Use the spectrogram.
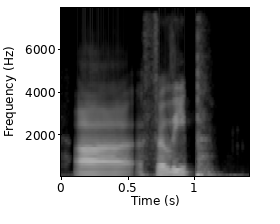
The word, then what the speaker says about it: Philippe: Philippe would be the Quebecois pronunciation of Philip. It's just a French pronunciation, really.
